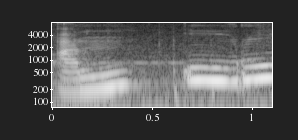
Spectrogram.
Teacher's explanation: 안고 같은 경우는 받침에 니은, 지읒 이렇게 두 가지가 있는데 그 중에서 니은만 발음이 돼서 안꼬로 발음이 됩니다. 자, 여기서 고가 꼬로 발음되는 이유는 저번 시간에 배웠던 된소리 대기에서 어간 받침에 니은, 지읒이 왔을 때 뒤에 오는 어미의 첫 소리를 된소리로 발음하라는 규정이 있었죠. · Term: 자음군 단순화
